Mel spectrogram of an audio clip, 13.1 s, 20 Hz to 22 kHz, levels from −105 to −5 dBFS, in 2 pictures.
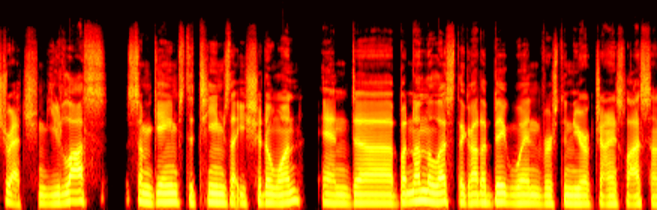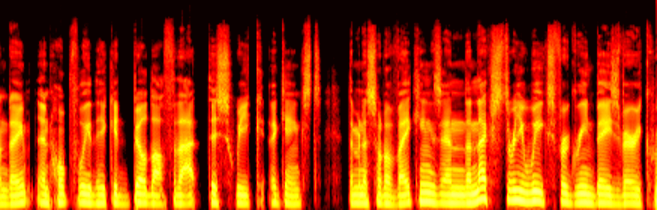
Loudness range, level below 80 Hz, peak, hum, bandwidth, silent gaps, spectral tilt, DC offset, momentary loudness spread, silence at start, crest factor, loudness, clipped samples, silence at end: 3 LU; -62 dBFS; -8 dBFS; none; 14 kHz; 3.10-3.16 s; -5.5 dB/octave; under 0.1%; 7 LU; 0 s; 16 dB; -23 LUFS; under 0.1%; 0 s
